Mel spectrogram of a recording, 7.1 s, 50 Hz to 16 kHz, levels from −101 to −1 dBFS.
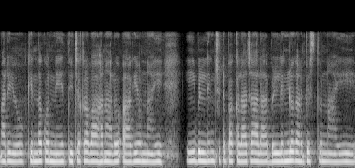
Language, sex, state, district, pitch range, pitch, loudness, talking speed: Telugu, female, Andhra Pradesh, Guntur, 190-200 Hz, 195 Hz, -16 LUFS, 110 wpm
